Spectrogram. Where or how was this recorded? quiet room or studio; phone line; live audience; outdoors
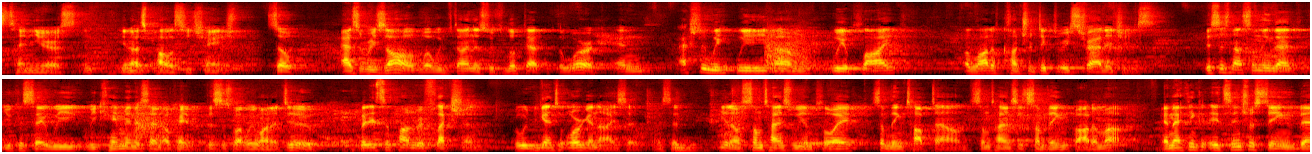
live audience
